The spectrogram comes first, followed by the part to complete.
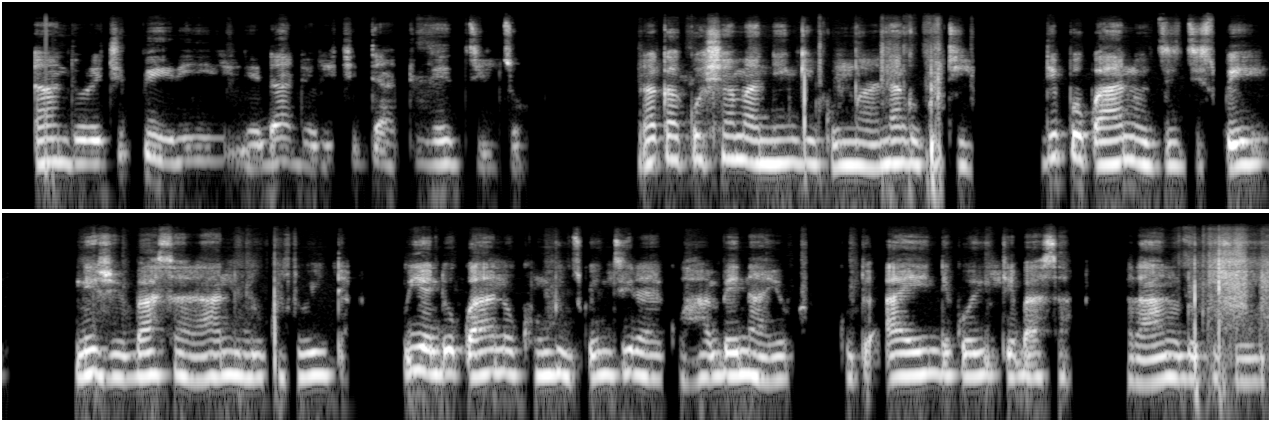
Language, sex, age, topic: Ndau, female, 18-24, education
